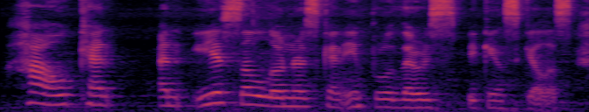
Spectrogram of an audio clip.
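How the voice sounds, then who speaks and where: A woman speaks with a non-native accent at a fairly slow pace. Her fairly high voice carries lively intonation. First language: not English. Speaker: English learner, student. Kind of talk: educational talk to camera. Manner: halting, many fillers.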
